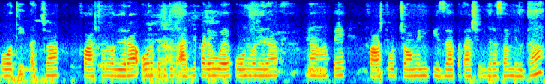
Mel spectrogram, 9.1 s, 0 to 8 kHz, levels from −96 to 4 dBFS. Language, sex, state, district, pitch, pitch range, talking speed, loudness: Hindi, male, Rajasthan, Jaipur, 200 Hz, 195-205 Hz, 150 wpm, -20 LUFS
